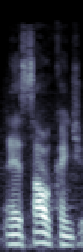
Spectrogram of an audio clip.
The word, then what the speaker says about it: Salkind: O filme, só falando aqui sobre os produtores executivos que o nosso querido André citou, tava correta a pronúncia, Salkind, não tá tudo certo,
